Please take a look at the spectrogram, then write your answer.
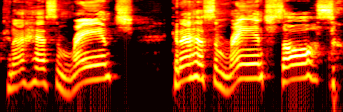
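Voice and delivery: high, loud, drawn-out American impression; hammed-up American ordering, slow and high-pitched; mock American accent. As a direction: exaggerate an American "ranch" with a flat a. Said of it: "Americans are like".

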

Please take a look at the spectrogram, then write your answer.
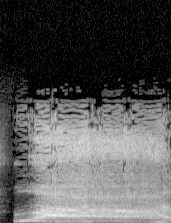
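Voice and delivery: loud high wail of a sob; crying wail. Retold or imitated. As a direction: let out one loud crying howl. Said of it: "cried the whole way home".

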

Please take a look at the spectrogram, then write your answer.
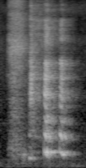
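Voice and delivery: high breathy giggle; real laugh bursting out. Real, not acted. Groomer giggling about mom's ruined wig.

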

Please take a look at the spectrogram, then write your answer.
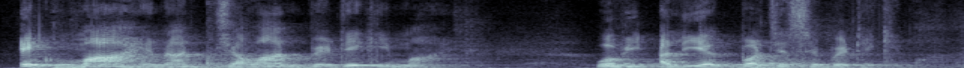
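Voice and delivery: low, grieving majlis recitation; mournful lament recitation. Acted. Preacher recalling the mother at Karbala to mourners, low lamenting recitation.

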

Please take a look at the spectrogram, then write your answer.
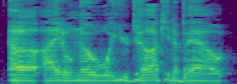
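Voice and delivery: very low demonic droning; deep throat voice. Shown as a demonstration. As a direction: drop into a deep unnatural drone. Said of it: "robot voice or, uh, old lady voice".

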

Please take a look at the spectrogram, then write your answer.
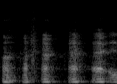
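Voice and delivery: low staccato chuckle; laugh. Pretend. Teacher reacting to children shouting answers, laughing. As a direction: chuckle in a quick run.

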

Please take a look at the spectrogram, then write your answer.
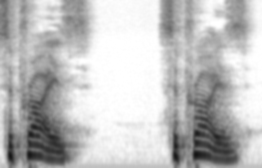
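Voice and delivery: surprise said with a silent first r, "suh-prise"; surprise: drop the first r sound; correct English pronunciation. Shown as a demonstration. Teacher modelling surprise for Arabic learners, clear and slow. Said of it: "فهي بتتقال سربرايز، الار سايلنت".

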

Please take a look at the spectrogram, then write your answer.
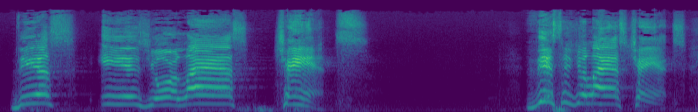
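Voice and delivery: slow, loud, commanding words from above; voice of God. Retold or imitated. God speaking to a dying man, slow and commanding. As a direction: proclaim it slowly with full authority. God's voice in testimony.

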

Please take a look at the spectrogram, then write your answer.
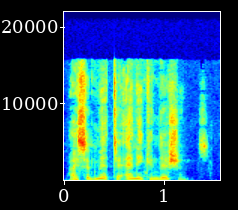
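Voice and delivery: high, hurried plea; crying out. A narrator's reading. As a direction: blurt it out fast and high in surrender. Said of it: "I cried".

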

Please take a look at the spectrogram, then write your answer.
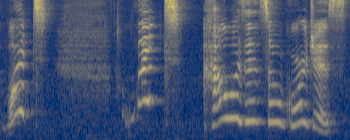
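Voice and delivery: very high, loud squealed "What?"; amazed. Real, not acted. To the viewers about the ocelot, a high squeal of amazement. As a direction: squeal in disbelief.

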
